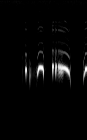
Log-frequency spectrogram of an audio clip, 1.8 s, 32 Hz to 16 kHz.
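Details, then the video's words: Spotted dove giving a kích bổi lure-style call: two short soft notes, a swelling arched coo, then a long drawn-out, slightly falling coo. Clean recording with no other sounds. "Tiếng chim cu gáy kích bổi nhanh nổi 2023"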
